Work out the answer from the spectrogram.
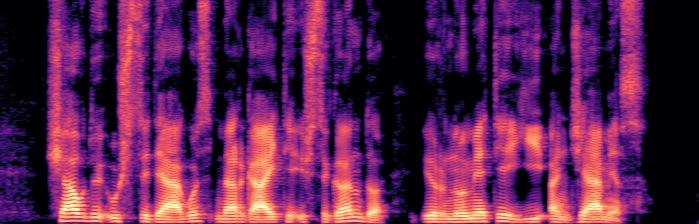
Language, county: Lithuanian, Kaunas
